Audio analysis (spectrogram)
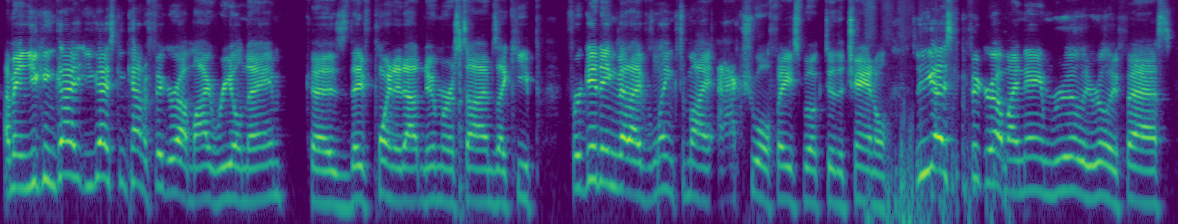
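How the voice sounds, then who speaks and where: A man's voice: high voice, moderate pace, hardly any pauses, sharp tone, a little hiss or hum. A man in his late twenties, raised in the United States, rambling and mocking himself as a podcast host. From Ireland, raised in the United States. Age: 20s. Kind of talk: casual chat.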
